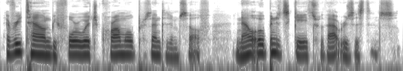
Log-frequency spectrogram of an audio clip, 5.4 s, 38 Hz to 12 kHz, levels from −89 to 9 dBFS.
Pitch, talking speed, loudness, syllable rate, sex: 145 Hz, 145 wpm, -18 LUFS, 5.8 syllables/s, male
